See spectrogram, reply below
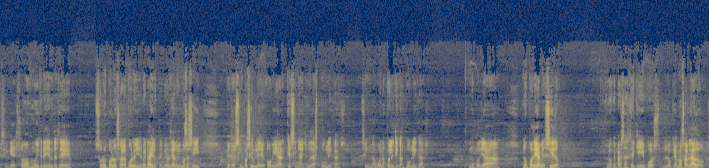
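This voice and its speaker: A man's voice: lowish voice, little pitch movement, quick pace, vocal fry. A man speaking casually and conversationally as an interview guest.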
